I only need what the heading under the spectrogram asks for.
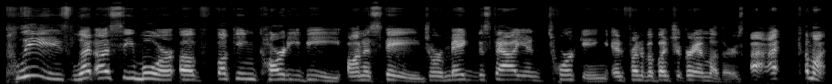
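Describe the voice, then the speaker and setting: A woman's voice: medium pitch, lively intonation, moderate pace, hardly any pauses, bright, forceful tone, no room sound. A woman ranting straight to camera in a mocking, sarcastic tone, dragging out words for emphasis. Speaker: social media commentator. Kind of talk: direct-to-camera rant.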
